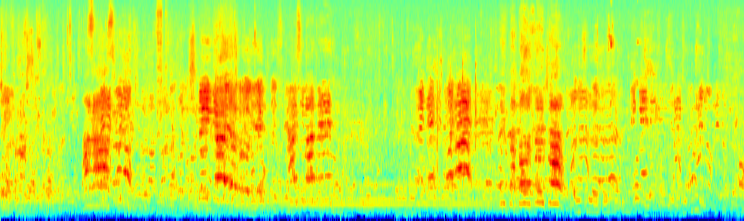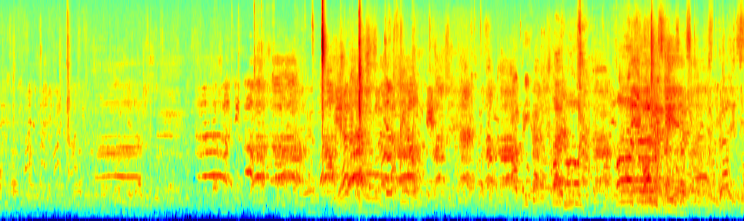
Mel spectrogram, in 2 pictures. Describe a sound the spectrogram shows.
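Football players shout to each other across an open field, some distance off.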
